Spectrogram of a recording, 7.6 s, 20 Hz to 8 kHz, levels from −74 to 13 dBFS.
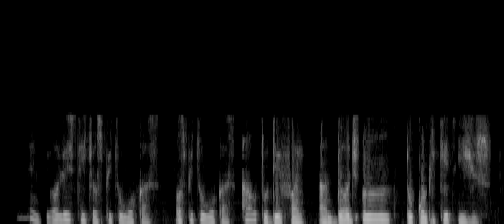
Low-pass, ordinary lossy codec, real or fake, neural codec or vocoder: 7.2 kHz; AAC, 16 kbps; real; none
